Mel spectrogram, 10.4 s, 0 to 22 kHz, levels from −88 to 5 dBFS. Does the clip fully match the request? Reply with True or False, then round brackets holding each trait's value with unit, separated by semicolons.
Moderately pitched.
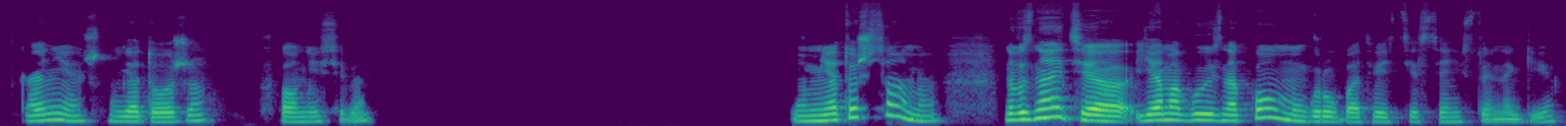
True (170 Hz)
